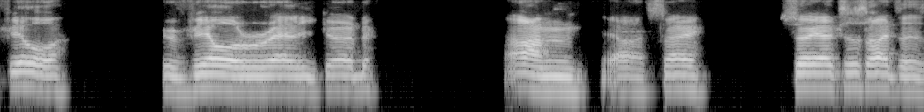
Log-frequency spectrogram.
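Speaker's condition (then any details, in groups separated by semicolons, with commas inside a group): Friedreich's ataxia; diagnosed at age 16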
